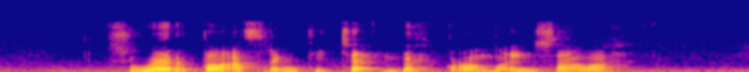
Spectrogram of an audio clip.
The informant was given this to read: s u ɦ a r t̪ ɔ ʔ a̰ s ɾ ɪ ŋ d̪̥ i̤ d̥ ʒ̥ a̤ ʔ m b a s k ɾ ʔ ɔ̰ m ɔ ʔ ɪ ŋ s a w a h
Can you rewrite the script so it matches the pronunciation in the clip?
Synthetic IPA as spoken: s u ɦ a r t̪ ɔ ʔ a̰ s ɾ ɪ ŋ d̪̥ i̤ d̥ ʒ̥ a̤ ʔ m b a h k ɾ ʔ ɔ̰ m ɔ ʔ ɪ ŋ s a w a h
